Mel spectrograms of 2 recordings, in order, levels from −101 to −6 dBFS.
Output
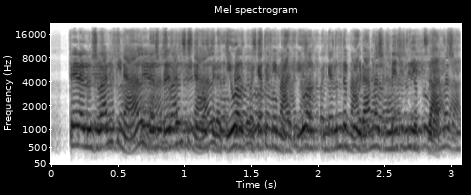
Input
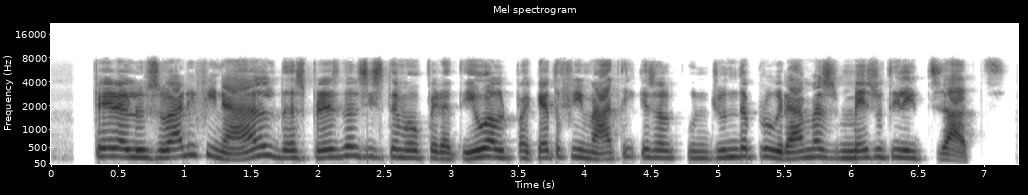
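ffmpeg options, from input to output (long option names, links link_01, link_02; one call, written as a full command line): ffmpeg -i in.wav -af "asetrate=104076,aresample=44100,highpass=frequency=970:width_type=q:width=1.6,aecho=1:1:49|55|143|173|223|529:0.119|0.2|0.168|0.266|0.106|0.631,volume=6.5dB" out.wav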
